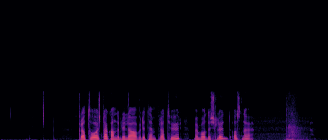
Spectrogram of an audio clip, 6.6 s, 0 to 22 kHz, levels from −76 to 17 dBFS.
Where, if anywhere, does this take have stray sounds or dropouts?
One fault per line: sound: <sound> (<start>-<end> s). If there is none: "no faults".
sound: thud (5.7-6.2 s)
